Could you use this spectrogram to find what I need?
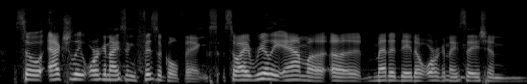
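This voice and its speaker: A woman with a normal speaking voice, medium pitch and lively intonation, in a very clean recording with a silent background. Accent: American. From US Midwest, Chicago. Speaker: librarian and knowledge management consultant. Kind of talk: conference talk.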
